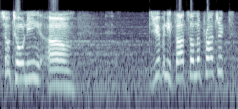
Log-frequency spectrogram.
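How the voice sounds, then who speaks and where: A man playing an eager, awkward young hero in a video game, hesitant and excitable. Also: very high-pitched, normal speed, vocal fry, full character voice. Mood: hesitant, curious. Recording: muffled narrow-band audio under loud music.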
